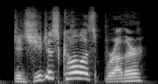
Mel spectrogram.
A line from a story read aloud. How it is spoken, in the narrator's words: The hero asks nervously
